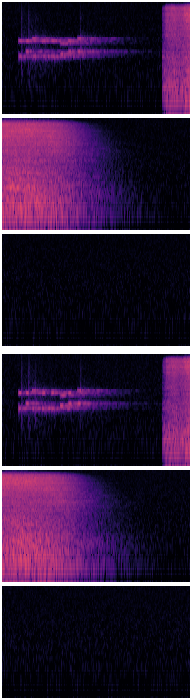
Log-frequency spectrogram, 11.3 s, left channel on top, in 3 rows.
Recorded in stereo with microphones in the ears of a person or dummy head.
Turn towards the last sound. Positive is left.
turn(degrees=40)  # may be behind; listen again after turning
